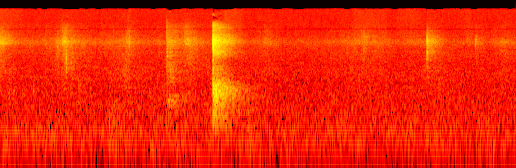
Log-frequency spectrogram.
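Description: Footsteps walking away, a few short scuffs spaced under a second apart, with one louder knock about halfway through.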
